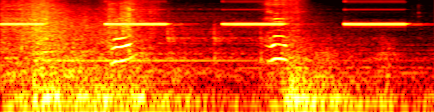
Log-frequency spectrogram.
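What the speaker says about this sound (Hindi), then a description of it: "ये लो जी, अलार्म बजने लगा।" An alarm sounds in an animated Hindi cartoon, a shrill electronic beep that repeats in short, even bursts under animated voices, fairly close and loud.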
